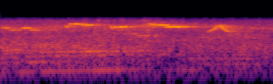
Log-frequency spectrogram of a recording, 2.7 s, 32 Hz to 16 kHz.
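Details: Wild Rufous-bellied thrush from Osasco, São Paulo state, Brazil, recorded 14 November 2014, delivering a short burst of fluting whistled notes, level and gently wavering, ending in a quick rising-falling slur, over faint low hum.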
